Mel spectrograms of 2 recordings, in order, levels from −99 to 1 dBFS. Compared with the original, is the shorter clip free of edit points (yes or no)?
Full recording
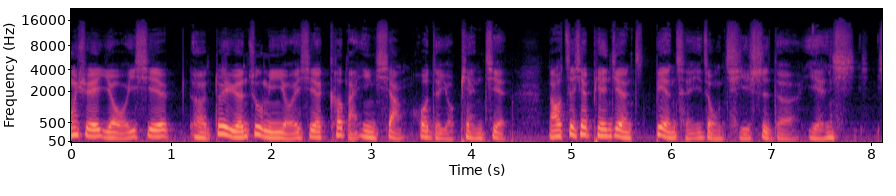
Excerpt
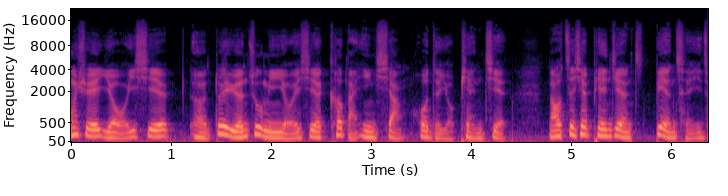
yes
